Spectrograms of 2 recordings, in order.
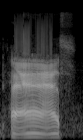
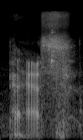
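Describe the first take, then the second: First: Firm loud no-thanks; louder pass. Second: Breathy whispered refusal; whispered pass. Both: Real, not acted. Refusing an overpriced gun.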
